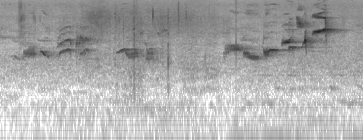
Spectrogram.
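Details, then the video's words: Singing common blackbird delivering rich, warbled whistled phrases, a short pause, then a longer phrase ending in thin high squeaky twitters, against faint outdoor background noise. "kilka minut .... ze Śpiewającym Kosem - e few minutes .... with Singing Blackbird"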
